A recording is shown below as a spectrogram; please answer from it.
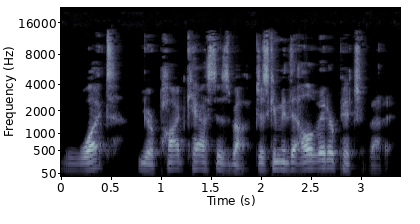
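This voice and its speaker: A man's voice: medium pitch, quick pace, warm tone. A man hosting a podcast in a casual, playful chat with guests. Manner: playful, joking. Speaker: podcast host.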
